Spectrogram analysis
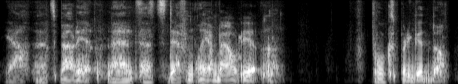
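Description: A man's voice: low voice, a little fast, slightly rough. A young man giving a casual painting lesson in a home studio, chatty and self-encouraging, laughing often as he works. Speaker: painting instructor.

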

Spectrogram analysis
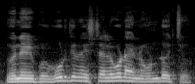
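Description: A man's voice: on the high side, very fast, mellow. A middle-aged man, an actor being interviewed, speaking fervently and repeating phrases for emphasis. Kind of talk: emotional interview answers.

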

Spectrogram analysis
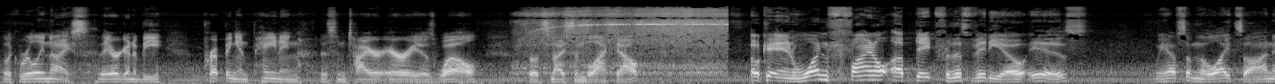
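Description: A man's voice: medium pitch, normal speed. A man hosting a vlog, upbeat and explaining a trailer project to viewers in a large RV service shop. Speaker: channel host. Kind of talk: casual vlog walkthrough. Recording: noisy shop background.

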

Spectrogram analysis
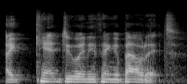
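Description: A man's voice: mid-range voice, level tone, a little fast, fairly bright tone. A man chatting casually as a player in a tabletop role-playing game.

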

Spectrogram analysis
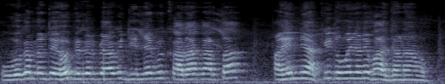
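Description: A man's voice: very high voice, steady tone, fast talker, darkish tone, a little hiss or hum. A man playing a weary, dutiful elder brother. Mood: resigned. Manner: aggrieved, then resigned. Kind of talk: Punjabi web drama acting.

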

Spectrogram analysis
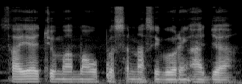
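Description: A man putting on a flat, eerie ghost woman. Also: mid-range voice, moderate pace, a little hiss or hum, pitched above the performer's own voice, close to an everyday voice. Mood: eerie calm. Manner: flat, toneless. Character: flat-voiced female ghost in red.

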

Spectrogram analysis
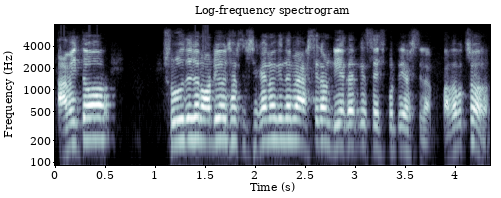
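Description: A man's voice: high voice, racing, a little mellow, dull audio. A man, talking emphatically and repetitively on an online live stream. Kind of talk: heated casual talk.

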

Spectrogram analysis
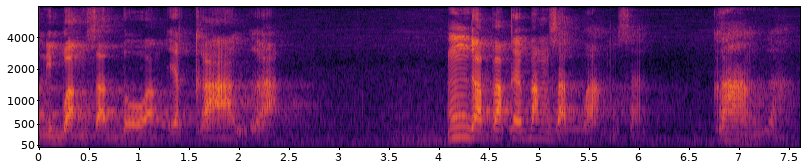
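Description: Betawi-accented preacher in an echoey hall. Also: male voice, fairly high pitch, vocal fry, a little hiss or hum. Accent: Betawi Jakarta. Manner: colloquial and humorous, swinging from loud outbursts to hushed asides. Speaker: Islamic preacher. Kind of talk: sermon. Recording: echoey hall recording from a distance.

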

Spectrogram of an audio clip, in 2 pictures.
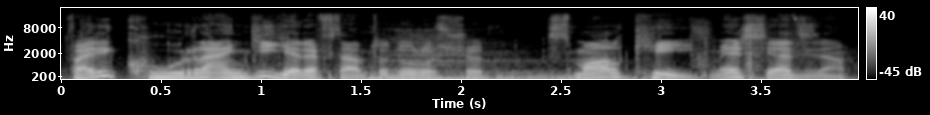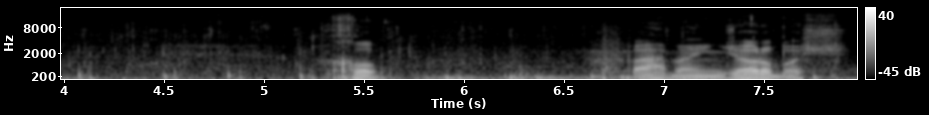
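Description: A man's voice: mid-range voice, lively intonation, pauses often, background noise. A young man hosting a gaming channel, giving casual commentary over gameplay in a playful, teasing, joking way.

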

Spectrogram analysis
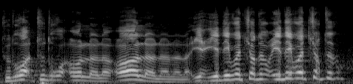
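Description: A man streaming and role-playing a character in a driving game, excitable and panicky, swearing as he talks. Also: high-pitched, rapid-fire, slight background noise.

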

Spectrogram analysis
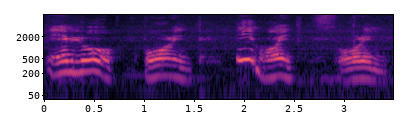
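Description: In an amateur home recording made in a small, cluttered bedroom, a man plays an earnest, theatrical poetry reciter. His voice sits on the high side and moves slowly in an exaggerated, sing-song way. The webcam audio is dull and noisy.

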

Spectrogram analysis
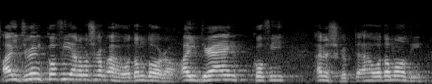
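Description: A man's voice: sits high, racing, a little mellow, highs cut off. A man with an Egyptian Arabic accent teaching an English grammar lesson, explaining step by step and often checking that his listeners follow.

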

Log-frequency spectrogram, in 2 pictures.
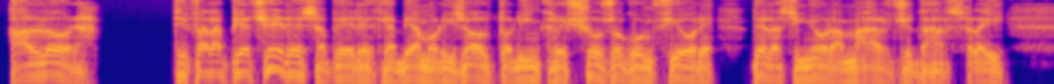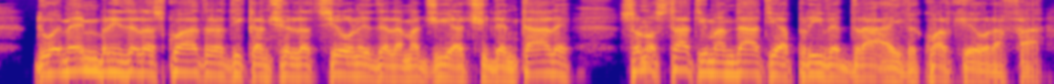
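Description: A man's voice: low voice, animated, moderate pace, no echo, clean studio sound. A man voicing a fussy, jovial middle-aged minister who talks to a boy in a genial, patronizing and evasive way.

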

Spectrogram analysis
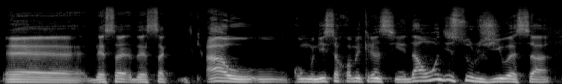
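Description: Podcast host, fifties man, mid-pitched, chatty, jokey, stumbles over words. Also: measured pace, a little mellow. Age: 50s. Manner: chatty, joking, stumbling restarts. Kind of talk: casual podcast conversation. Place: studio room with bookshelves. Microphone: podcast mic on boom arm.

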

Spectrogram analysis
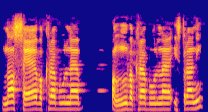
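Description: Man teaching pronunciation, methodical, higher than usual pitch, dull muffled recording. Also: little pitch movement, moderate pace, soft background music. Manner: methodical, repeats words syllable by syllable. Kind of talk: explaining correct recitation of scripture.

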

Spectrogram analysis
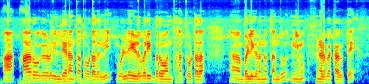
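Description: A man's voice: mid-range voice, fairly even intonation, moderate pace, a bit bright, slight background noise. A man from Karnataka hosting a farming channel, talking loosely through plantation tips with fillers and restarts, outdoors on a plantation. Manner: unscripted, many fillers and restarts. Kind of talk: casual farming how-to talk.

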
